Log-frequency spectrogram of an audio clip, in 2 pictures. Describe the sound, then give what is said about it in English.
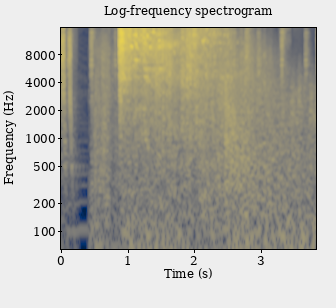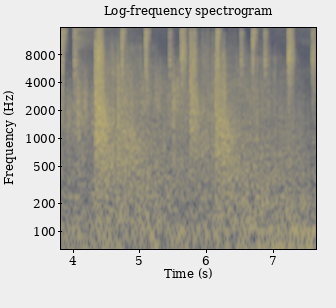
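A sharp shot cracks out, then a huge explosion erupts into a loud, sustained roaring rumble, with scattered crackling bursts that keep swelling until the end. No one speaks. “Everything seemed to explode.”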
